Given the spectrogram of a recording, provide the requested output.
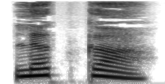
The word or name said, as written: ಲಕ್ಕ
